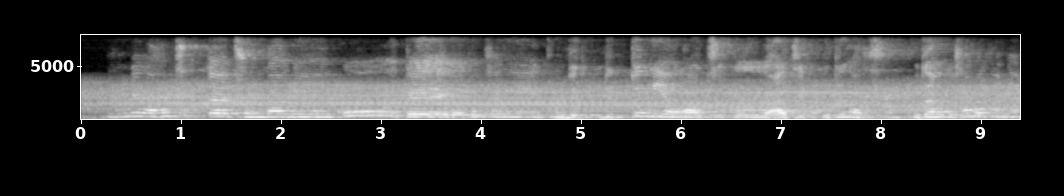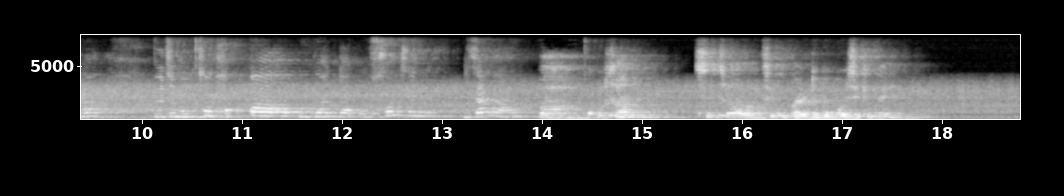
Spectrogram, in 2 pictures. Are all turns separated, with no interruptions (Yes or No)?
Yes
